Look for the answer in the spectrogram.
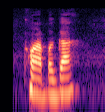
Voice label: "tõabga", Mooré; small quantity taken out

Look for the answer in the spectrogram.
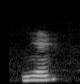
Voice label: "yẽ", Mooré; in respect to

